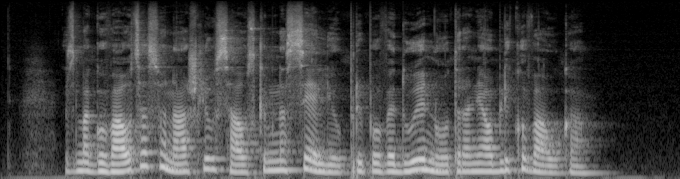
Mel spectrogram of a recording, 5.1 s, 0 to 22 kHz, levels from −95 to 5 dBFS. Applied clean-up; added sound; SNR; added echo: none; none; none; none.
